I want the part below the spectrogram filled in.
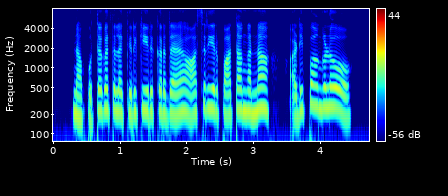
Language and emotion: Tamil, fearful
